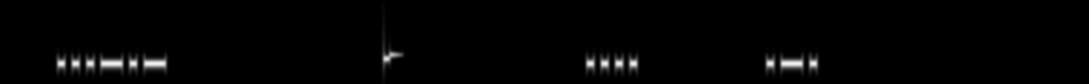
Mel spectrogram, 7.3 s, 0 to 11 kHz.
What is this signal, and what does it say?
Morse code, heard as a keyed tone, about 25 wpm, spaced as for 9 wpm, 700 Hz. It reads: <SK> HR
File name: Top 90 QSO Elements - 6x Character Spacing - 25wpm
